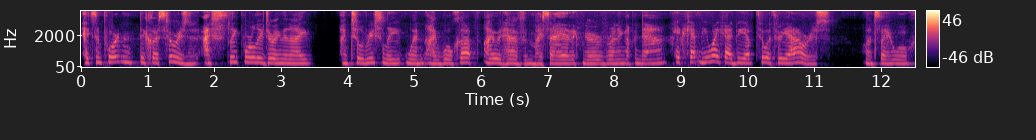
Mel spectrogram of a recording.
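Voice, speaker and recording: Calm older woman, mellow higher-pitched voice. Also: normal speed, low-quality recording. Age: older, 70s or above. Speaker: elder interviewee. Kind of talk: reflective personal storytelling.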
